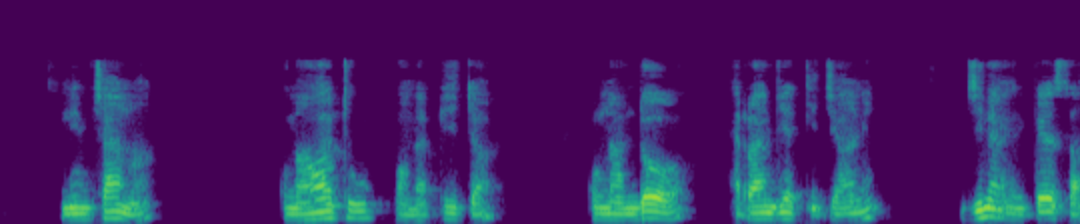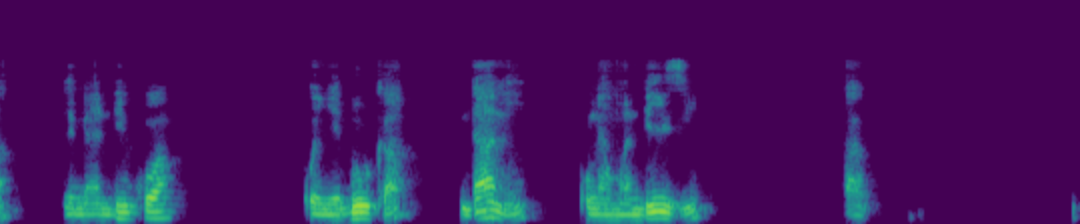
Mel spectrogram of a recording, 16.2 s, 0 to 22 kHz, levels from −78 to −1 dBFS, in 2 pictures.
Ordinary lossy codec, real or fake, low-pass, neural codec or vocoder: MP3, 48 kbps; fake; 7.2 kHz; codec, 44.1 kHz, 2.6 kbps, DAC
